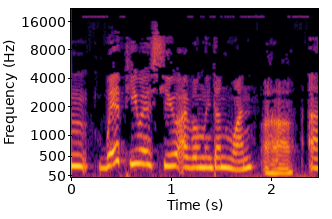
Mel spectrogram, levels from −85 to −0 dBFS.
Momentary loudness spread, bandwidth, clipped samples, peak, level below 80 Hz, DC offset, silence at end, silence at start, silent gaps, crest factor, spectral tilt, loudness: 4 LU; 19 kHz; under 0.1%; -4 dBFS; -46 dBFS; under 0.1%; 0 s; 0 s; none; 14 dB; -5.5 dB/octave; -17 LUFS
